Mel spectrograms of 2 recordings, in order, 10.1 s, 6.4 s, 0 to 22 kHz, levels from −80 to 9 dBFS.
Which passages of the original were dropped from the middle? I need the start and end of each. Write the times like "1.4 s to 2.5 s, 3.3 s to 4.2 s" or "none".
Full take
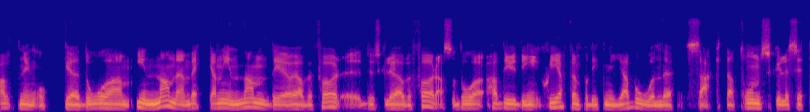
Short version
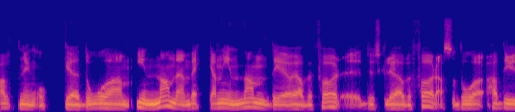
none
